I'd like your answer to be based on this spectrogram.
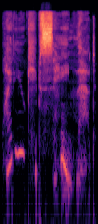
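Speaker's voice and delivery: hushed, pressing question; whispered demand. A narrator's reading. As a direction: demand it under her breath. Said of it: "demanded the mouse".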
